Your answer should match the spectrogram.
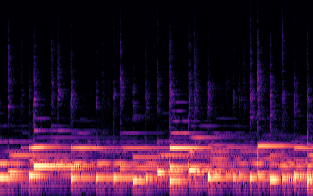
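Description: Yishama Pantam handpans played with the hands: a rhythmic stream of struck, ringing steel notes that overlap and sustain, with quick light finger taps between the stronger strokes.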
